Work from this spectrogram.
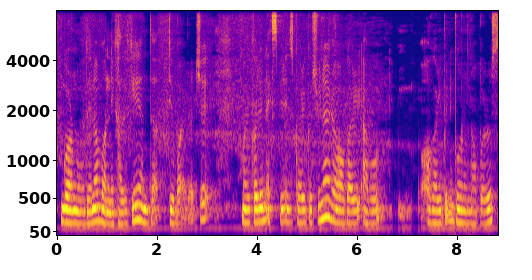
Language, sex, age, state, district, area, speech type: Nepali, female, 18-30, West Bengal, Kalimpong, rural, spontaneous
